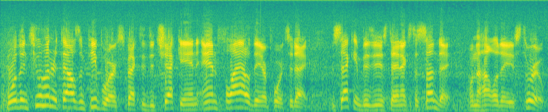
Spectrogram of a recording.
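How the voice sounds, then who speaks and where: A male news reporter with a high voice narrates a scripted package with lively intonation. Outdoor vehicle noise is clear behind him. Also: fast.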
